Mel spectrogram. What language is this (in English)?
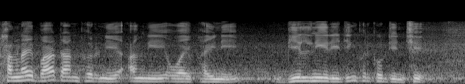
Bodo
